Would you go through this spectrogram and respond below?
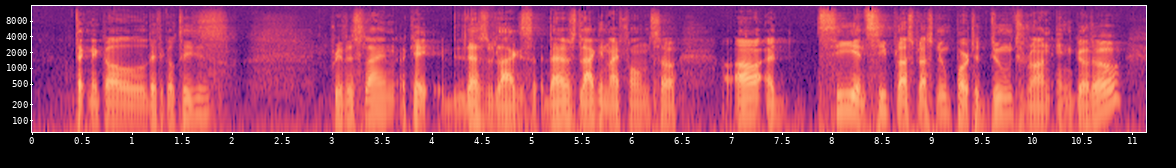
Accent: Sherbrooke, Quebec, Canada; I'm from Sherbrooke, Quebec. It's quite a little small, so it's 1 hour and a half from Montreal by car.

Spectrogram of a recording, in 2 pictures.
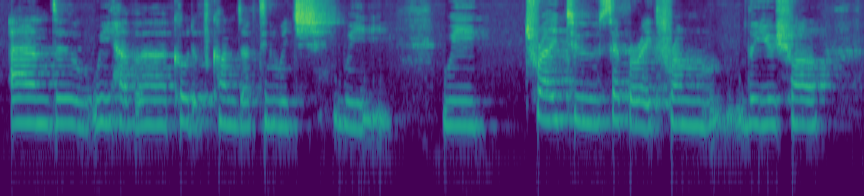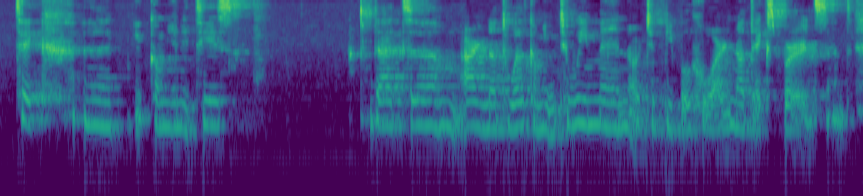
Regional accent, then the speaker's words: Colombia; English is a second language; moved away; also born or lived in Mexico; I was living in Mexico at the time, though I am originally from Colombia.

